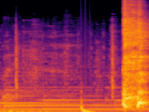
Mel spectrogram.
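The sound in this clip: Coughing and throat clearing from a tickle in the throat. A loud, harsh burst of a couple of coughs comes near the end over a low steady hum, after a brief rough throat sound.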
